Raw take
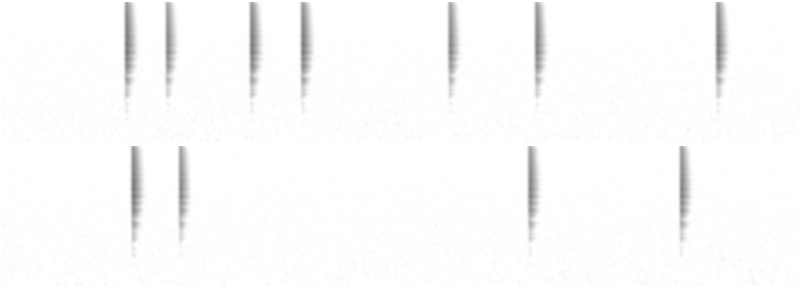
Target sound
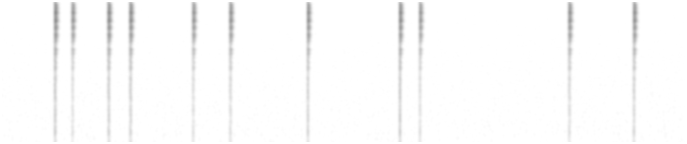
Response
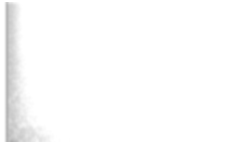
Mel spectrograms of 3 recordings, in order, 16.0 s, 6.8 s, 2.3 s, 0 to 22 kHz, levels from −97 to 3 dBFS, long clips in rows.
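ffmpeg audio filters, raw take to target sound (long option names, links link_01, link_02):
-filter_complex "[0:a]acrossover=split=950[link_01][link_02];[link_02]asoftclip=type=tanh:threshold=-17dB[link_03];[link_01][link_03]amix=inputs=2:normalize=0,asetrate=103194,aresample=44100,volume=1.5dB"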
